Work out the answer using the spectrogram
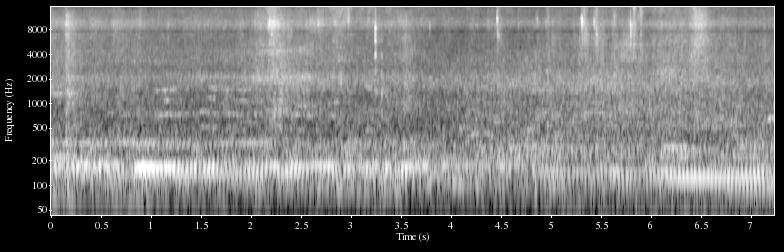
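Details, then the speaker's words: Honda CD 70 motorcycle while riding: steady low roar with a droning hum, no knocks; worn primary gearbox gear makes the engine noisy under way. "यह इसकी box की गरारी flyover Girari से बुलाया जाता है तो इसकी वजह से ना गाड़ी चलते हुए शोर करती है गाड़ी जो है रूम रूम की आवाज़ ज्यादा पैदा करती है तो लिहाजा ये आवाज़ अच्छी नहीं होती"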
